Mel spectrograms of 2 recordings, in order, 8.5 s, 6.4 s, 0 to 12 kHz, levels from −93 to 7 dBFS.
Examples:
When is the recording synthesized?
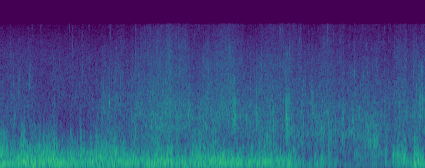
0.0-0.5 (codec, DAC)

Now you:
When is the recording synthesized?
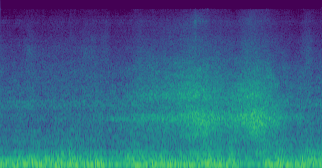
0.0-0.5 (codec, DAC); 1.9-3.1; 4.5-6.4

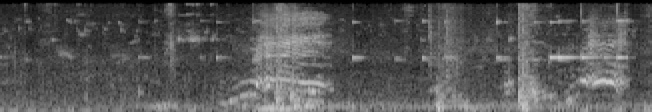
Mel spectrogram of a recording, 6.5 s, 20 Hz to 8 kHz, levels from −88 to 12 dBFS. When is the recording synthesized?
4.5-5.0 (codec, DAC)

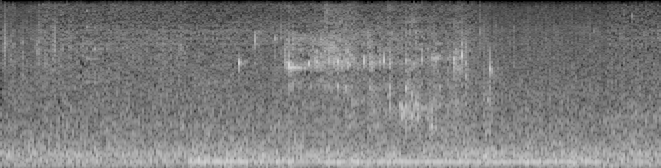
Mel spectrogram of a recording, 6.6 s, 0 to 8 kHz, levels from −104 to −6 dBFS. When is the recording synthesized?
1.1-1.7 (codec, DAC); 2.3-6.0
